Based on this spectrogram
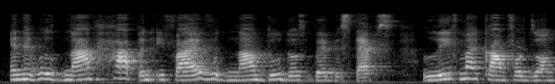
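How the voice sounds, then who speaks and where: With noticeable background noise and audible room echo, a woman speaks at a fairly high pitch with ordinary pitch variation. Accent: non-native. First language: not English. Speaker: online business coach. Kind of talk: motivational talk to camera. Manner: animated.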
